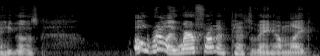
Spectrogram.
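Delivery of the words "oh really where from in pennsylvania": surprised. Retold or imitated. Guy learns of the Pennsylvania daughter.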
